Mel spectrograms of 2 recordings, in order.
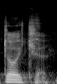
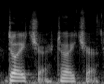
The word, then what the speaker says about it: Deutscher: and distinguished radical historian Isaac Deutscher. Is that how you pronounce it? – Isaac Deutscher. – Deutscher.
